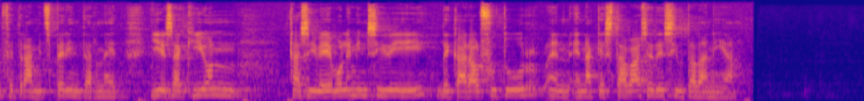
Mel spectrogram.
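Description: A woman speaks calmly and with feeling, close to a microphone.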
